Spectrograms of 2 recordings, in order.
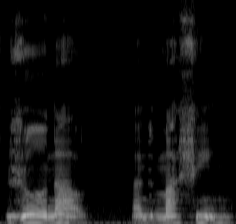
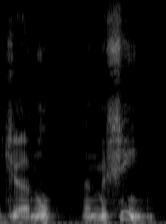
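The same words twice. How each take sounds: First: "journal" as zhoor-nahl, "machine" as ma-sheen, evenly stressed; French "journal" and "machine", equal weight on each syllable; French pronunciation. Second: "journal" as JUR-nal, "machine" as muh-SHEEN; English stresses, front of "journal", end of "machine"; English pronunciation. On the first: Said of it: "their characteristic equal stress". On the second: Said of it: "We pronounce them journal and machine". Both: Shown as a demonstration.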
